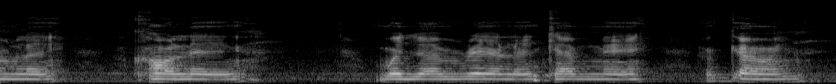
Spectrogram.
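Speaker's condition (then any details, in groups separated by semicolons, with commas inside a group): Motor neuron disease; bulbar involvement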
